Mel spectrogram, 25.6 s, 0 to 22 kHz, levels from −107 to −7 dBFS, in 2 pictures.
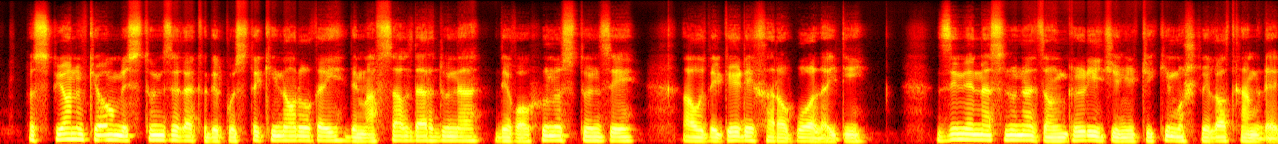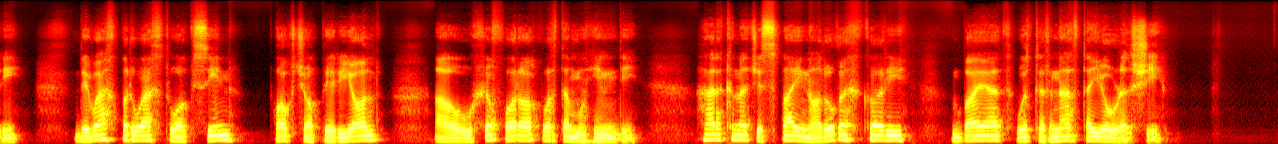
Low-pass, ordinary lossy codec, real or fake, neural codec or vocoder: none; none; fake; autoencoder, 48 kHz, 32 numbers a frame, DAC-VAE, trained on Japanese speech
